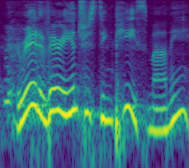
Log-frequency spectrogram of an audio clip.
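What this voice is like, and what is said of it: Bad imitation of another person's voice. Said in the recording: “Bad Reagan impression?”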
